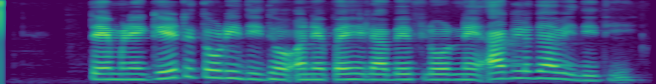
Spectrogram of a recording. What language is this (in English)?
Gujarati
